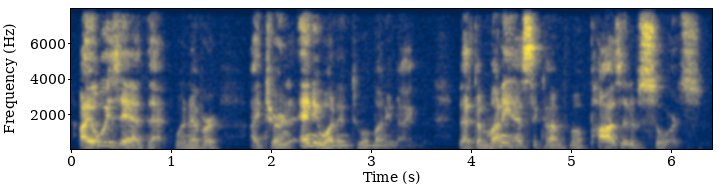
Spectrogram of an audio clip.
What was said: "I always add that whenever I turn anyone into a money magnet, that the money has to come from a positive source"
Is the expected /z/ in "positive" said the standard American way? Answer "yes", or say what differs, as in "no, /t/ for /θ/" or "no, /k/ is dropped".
yes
